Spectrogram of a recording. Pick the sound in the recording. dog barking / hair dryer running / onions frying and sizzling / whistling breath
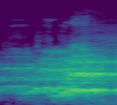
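dog barking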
